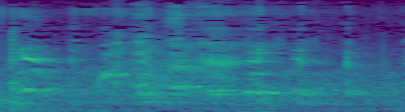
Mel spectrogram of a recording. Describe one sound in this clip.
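A young man laughs nearby.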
